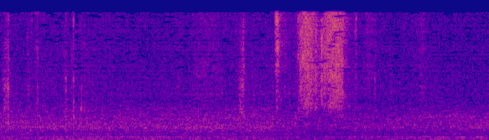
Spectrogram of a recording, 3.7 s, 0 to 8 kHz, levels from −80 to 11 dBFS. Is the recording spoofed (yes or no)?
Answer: yes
